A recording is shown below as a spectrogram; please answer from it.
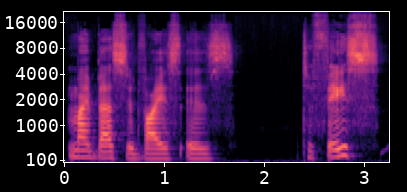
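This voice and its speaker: Deep-voiced woman with gravelly fry. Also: very slow. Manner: candid, self-deprecating, chatty with many fillers. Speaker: podcast host. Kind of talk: personal storytelling monologue.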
